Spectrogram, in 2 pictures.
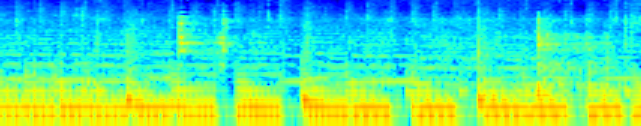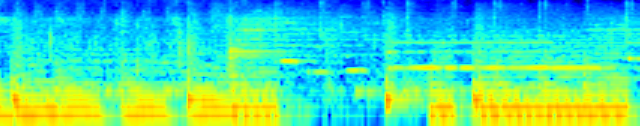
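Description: Steady sizzling of noodles frying in a hot pan with egg and sausage, with repeated scraping and clattering strokes of stirring throughout, fairly close.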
